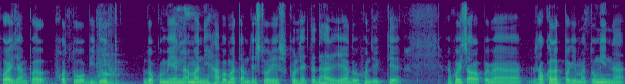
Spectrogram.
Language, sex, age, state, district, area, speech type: Manipuri, male, 30-45, Manipur, Thoubal, rural, spontaneous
